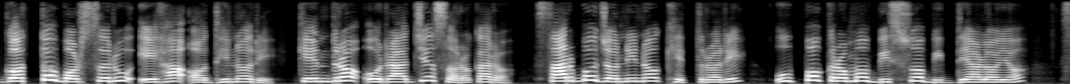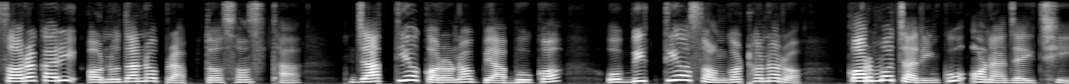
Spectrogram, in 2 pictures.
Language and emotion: Odia, neutral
